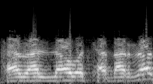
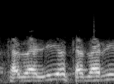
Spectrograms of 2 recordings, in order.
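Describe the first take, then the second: First: Both words end in a long 'aa' vowel. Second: Both words end in a long 'ee' vowel. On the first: The speaker calls it wrong. "غلطیست مشهور" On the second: The speaker calls it right.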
